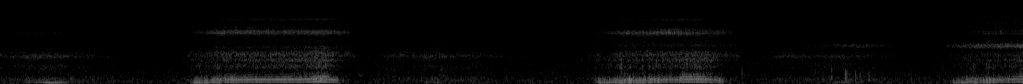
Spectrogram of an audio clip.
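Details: Slow, rattling snores on each breath, roughly four seconds apart, with quieter breaths between.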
